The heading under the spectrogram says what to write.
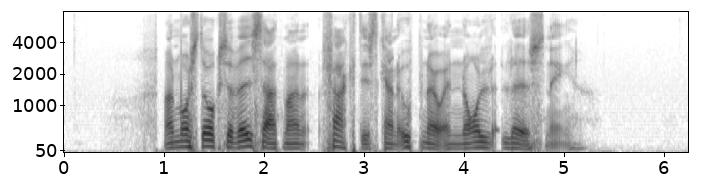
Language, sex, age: Swedish, male, 61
